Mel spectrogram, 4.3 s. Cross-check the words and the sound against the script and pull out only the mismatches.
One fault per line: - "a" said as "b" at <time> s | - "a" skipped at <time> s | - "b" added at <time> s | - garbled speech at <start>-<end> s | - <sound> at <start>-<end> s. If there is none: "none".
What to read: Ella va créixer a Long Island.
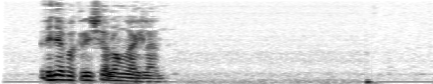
none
